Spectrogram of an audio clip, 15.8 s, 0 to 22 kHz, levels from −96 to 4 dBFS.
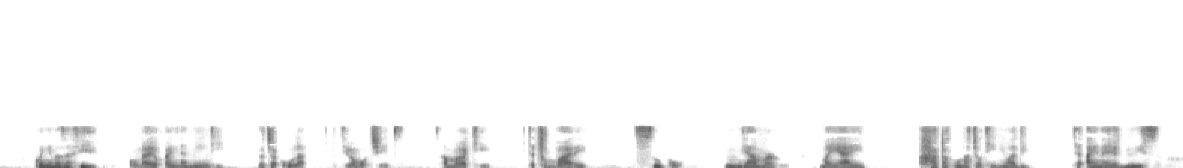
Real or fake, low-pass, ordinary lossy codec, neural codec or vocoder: fake; 5.4 kHz; MP3, 32 kbps; codec, 16 kHz, 0.5 kbps, X-Codec, WavLM features, trained on Multilingual LibriSpeech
